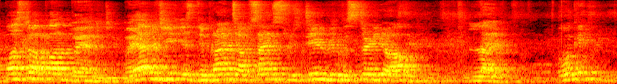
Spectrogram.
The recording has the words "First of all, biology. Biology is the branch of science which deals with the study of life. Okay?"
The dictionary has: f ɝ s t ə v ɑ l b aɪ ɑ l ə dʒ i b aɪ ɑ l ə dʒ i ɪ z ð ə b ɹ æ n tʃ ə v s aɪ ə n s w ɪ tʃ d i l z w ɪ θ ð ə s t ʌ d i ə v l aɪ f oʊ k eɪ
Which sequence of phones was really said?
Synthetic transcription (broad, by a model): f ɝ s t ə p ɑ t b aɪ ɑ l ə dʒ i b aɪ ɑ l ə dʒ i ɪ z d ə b ɹ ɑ n tʃ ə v s aɪ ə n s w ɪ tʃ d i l w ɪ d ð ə s t ʌ d i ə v l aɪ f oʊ k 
